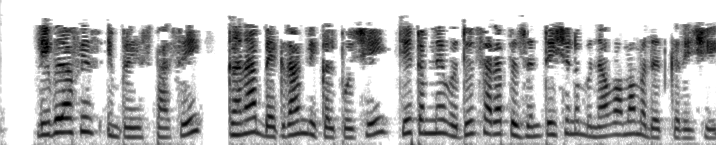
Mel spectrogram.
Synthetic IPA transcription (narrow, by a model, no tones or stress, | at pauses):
libəɾɔfisɪmpɾezpase | ɡ̥ʱəɽ̃abɛɡ̚ɡɾaũɳɖʋikəlpot͡ʃʰed͡ʒet̪əmneʋəd̪ʱusaɾapɾezɛɳʈeʃənobənaʋːamãməd̪əd̪kəɾet͡ʃʰe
